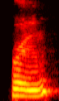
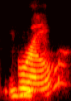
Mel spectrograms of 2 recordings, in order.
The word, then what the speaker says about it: Broome: Broome. Broome. I pronounced it right. It has that E on the end, so it threw me a little bit.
